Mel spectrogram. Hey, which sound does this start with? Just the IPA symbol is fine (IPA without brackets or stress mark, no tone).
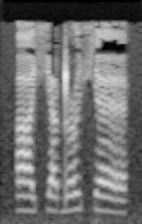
a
